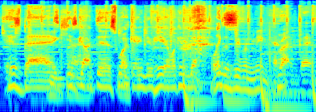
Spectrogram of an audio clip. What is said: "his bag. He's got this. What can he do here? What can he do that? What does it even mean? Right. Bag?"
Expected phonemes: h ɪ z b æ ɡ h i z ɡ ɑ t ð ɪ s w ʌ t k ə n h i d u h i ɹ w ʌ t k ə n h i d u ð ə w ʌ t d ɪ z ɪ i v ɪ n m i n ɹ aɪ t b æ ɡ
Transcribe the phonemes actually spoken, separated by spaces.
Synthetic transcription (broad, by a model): h ɪ z b æ ɡ h i z ɡ ɑ t ð ɪ s w ʌ t k ə n h i d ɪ h i ɹ w ʌ t k ə n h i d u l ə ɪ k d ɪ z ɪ i v ɪ n m i n ɹ aɪ t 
